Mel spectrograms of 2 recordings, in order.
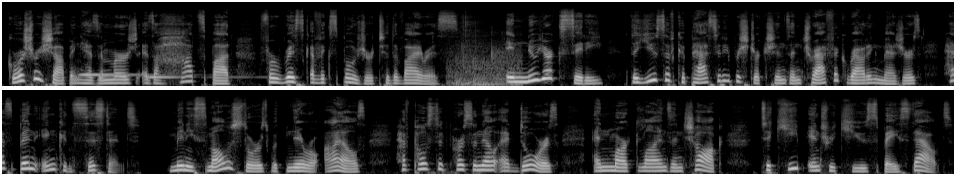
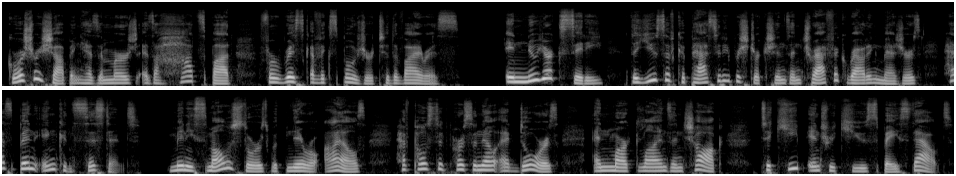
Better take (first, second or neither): second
